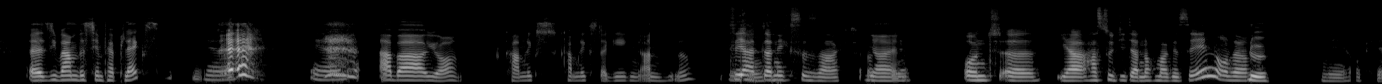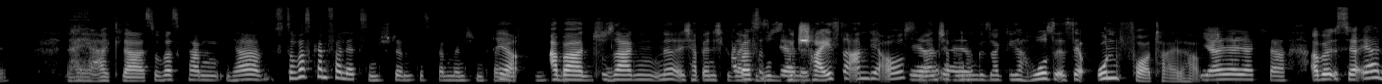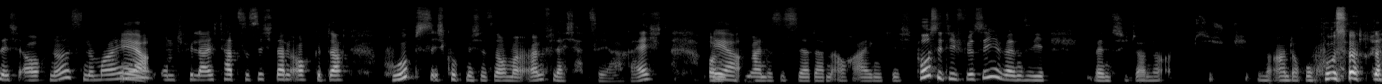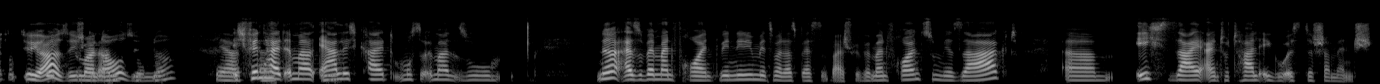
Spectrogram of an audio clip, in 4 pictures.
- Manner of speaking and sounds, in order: chuckle; unintelligible speech; stressed: "unvorteilhaft"; laughing while speaking: "Hose dann"
- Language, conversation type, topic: German, unstructured, Wie kannst du deine Meinung sagen, ohne jemanden zu verletzen?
